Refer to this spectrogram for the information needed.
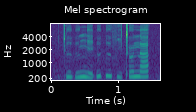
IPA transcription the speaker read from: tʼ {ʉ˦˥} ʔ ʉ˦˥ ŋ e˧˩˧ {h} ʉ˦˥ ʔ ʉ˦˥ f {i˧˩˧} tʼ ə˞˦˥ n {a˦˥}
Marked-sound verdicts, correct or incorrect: incorrect, incorrect, correct, correct

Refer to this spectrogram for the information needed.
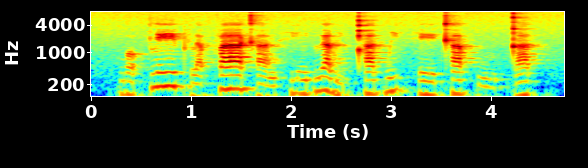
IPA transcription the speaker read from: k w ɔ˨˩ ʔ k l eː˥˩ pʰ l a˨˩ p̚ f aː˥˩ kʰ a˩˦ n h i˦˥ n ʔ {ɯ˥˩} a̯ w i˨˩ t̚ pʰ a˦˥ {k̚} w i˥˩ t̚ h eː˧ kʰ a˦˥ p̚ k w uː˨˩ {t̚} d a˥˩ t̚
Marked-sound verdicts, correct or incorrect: correct, incorrect, incorrect

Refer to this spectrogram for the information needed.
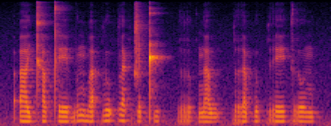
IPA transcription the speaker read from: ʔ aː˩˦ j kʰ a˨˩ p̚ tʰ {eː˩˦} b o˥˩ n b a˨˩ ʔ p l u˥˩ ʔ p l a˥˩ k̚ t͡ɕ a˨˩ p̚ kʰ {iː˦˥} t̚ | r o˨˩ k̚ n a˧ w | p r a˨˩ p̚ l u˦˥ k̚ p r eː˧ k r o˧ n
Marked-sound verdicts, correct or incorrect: incorrect, incorrect

